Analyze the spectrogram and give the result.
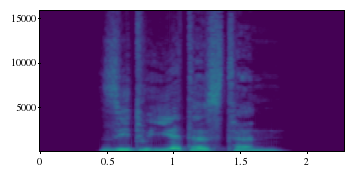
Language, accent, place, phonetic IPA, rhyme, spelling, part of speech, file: German, Germany, Berlin, [zituˈiːɐ̯təstn̩], -iːɐ̯təstn̩, situiertesten, adjective, De-situiertesten.ogg
- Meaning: 1. superlative degree of situiert 2. inflection of situiert: strong genitive masculine/neuter singular superlative degree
